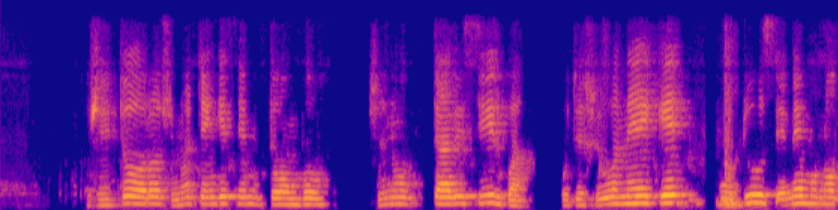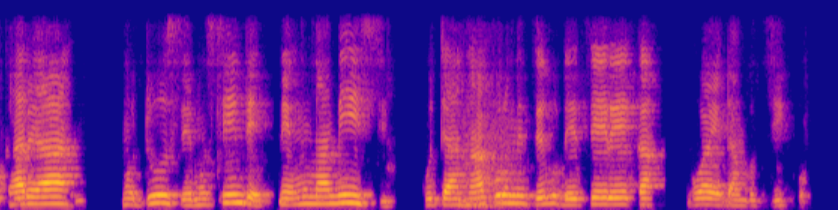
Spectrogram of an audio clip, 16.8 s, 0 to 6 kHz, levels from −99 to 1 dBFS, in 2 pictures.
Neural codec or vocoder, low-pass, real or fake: none; 5.4 kHz; real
